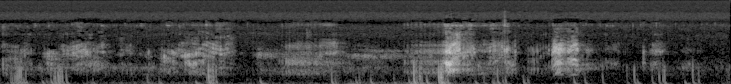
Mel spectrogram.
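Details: Two dogs, a Keeshond and a Boston Terrier, playing tug and jousting; throaty growls and grunting bursts come in uneven waves, mixed with snorting breaths and scuffling thumps.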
